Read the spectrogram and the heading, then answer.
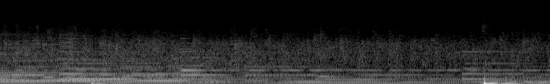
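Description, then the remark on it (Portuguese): An audience applauds the Lord loudly and steadily, a dense crackling wash of clapping over sustained musical tones, with a sharp thump near the end. “Aplauda ele bem forte.”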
